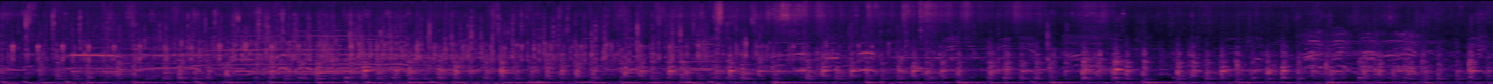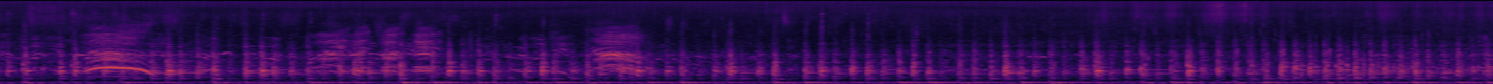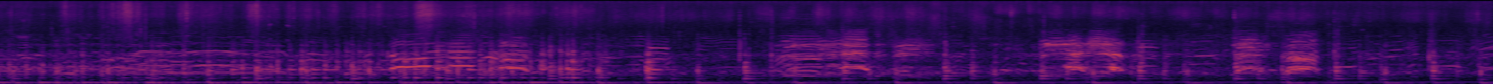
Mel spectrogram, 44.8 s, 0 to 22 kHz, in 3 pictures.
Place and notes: near Morschenich, Hambacher Forst, Deutschland - sound of demonstration
sound of the nearby demonstration against the deforestation of the remains of this forest (Hambacher Forst), in order for German energy company RW Power to exploit lignite resources in this area
(Sony PCM D50)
